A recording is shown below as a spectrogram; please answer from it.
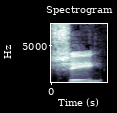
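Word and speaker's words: Chie: chi a it's i i i it's it's pronounced she right yeah i just it's spelled like chi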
